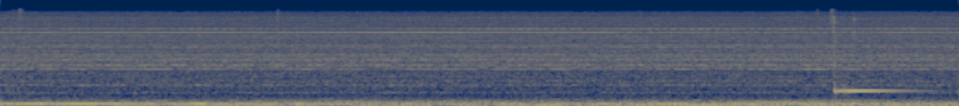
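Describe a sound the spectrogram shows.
Switches click.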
